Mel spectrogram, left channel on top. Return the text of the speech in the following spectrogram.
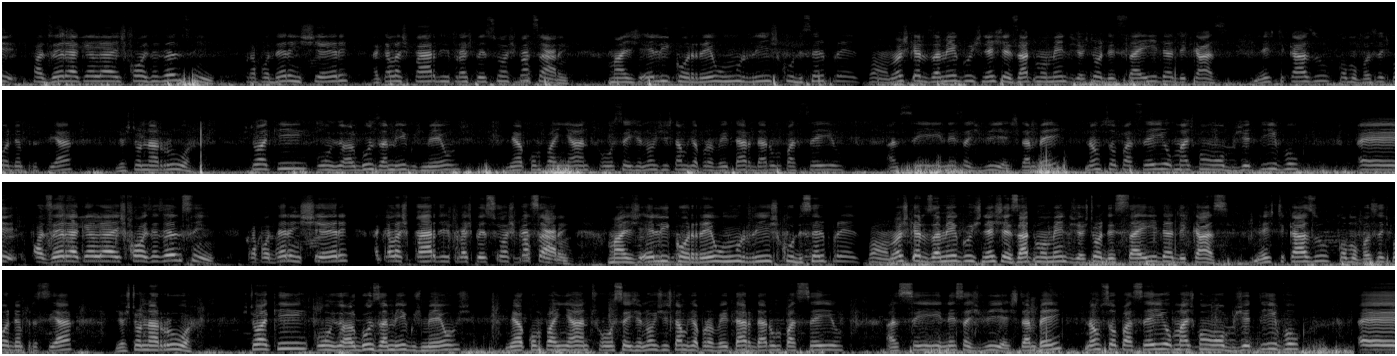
fazer aquelas coisas assim, para poder encher aquelas partes para as pessoas passarem. Mas ele correu um risco de ser preso. Bom, meus queridos amigos, neste exato momento já estou de saída de casa. Neste caso, como vocês podem apreciar, já estou na rua. Estou aqui com alguns amigos meus me acompanhando, ou seja, nós estamos a aproveitar dar um passeio assim nessas vias. Também, não só passeio, mas com o objetivo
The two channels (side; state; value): both; normal; correlation 0.38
